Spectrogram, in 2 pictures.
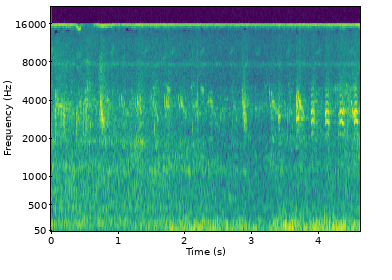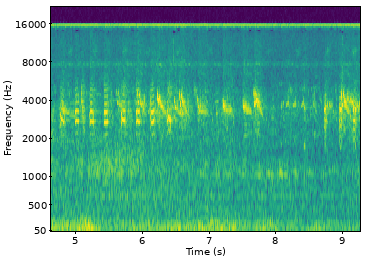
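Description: Birds chirping in quick, repeated short notes, getting denser from about three seconds in, over a steady low rumble.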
